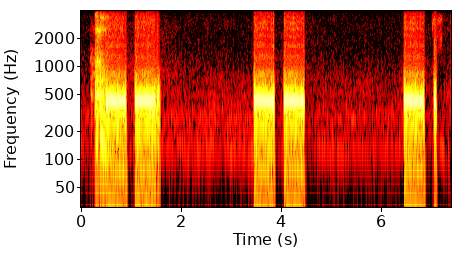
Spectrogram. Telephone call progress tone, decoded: ringback tone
